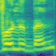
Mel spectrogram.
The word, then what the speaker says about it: Wohlleben: et adaptée du livre à succès de Peter Wohlleben, c'est comme ça que ça se prononce.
